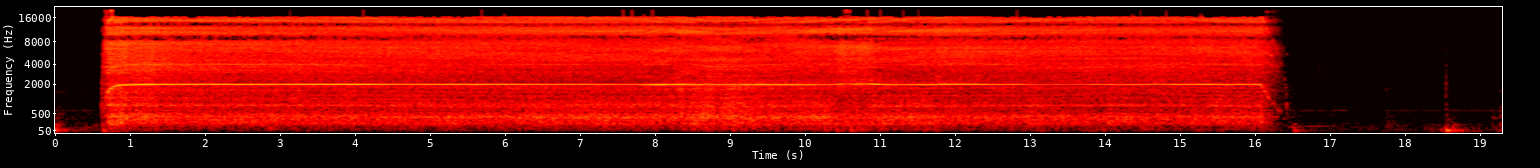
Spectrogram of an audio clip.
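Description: A loud motor whines steadily for about fifteen seconds with a high constant tone, like a vacuum cleaner running close by, then cuts off abruptly.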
